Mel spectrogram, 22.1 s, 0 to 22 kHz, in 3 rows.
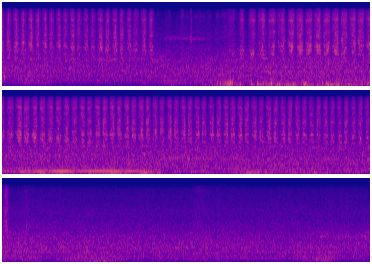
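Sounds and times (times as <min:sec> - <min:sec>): wooden spindle rasping on board: 0:00.0 - 0:03.1, 0:04.5 - 0:14.9.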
